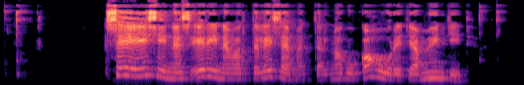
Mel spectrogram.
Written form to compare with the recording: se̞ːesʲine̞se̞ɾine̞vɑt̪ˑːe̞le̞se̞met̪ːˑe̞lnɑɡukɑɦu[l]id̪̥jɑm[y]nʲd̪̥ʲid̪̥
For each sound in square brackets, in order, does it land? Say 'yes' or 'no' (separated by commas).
no, yes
